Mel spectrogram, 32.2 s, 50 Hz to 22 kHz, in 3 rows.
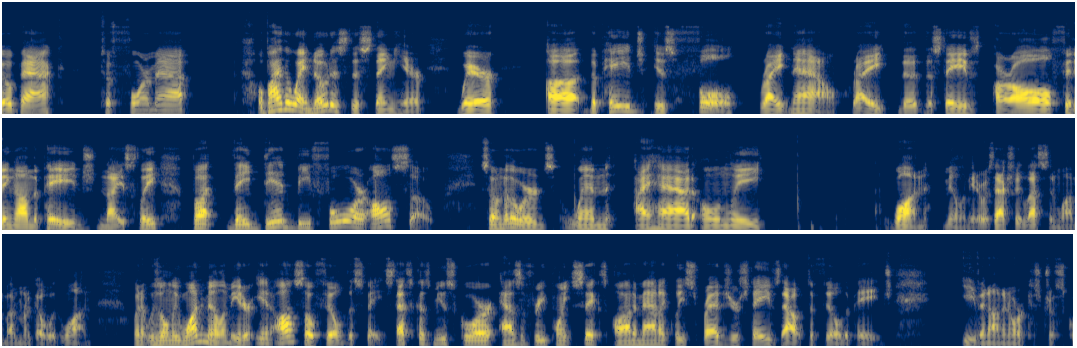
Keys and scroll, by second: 18.8 ctrl+a, 19.2 1, 21.8 Return, 21.9 Return.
